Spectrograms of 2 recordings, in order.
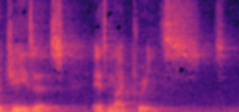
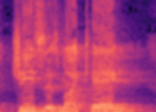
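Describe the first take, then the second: First: Slow, softer and lower, "Jesus is my priest" let fall; lesser claim. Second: Firm and emphatic, leaning on "Jesus"; weighty claim. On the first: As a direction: set it aside as the smaller claim. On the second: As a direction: declare "Jesus is my king" as a full claim. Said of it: "It's a much more far-reaching claim". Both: Shown as a demonstration.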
